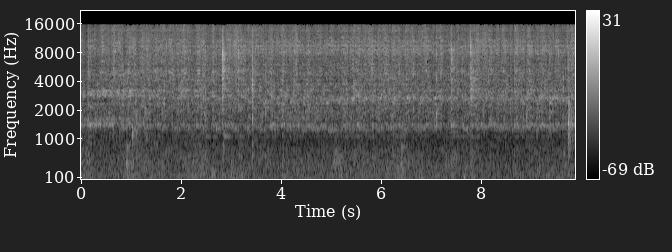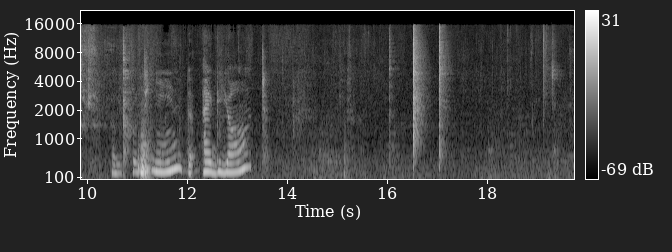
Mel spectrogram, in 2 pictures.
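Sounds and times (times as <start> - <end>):
stirring sugar into a mixture: 0.0 - 11.0
speech: 10.6 - 13.0.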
